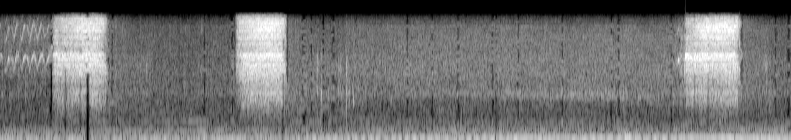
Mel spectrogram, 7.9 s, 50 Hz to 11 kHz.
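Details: Harsh, broadband hissing screeches of a barn owl during feeding, recorded in Friesland, Netherlands, 8 September 2019: three long rasping bursts spaced a couple of seconds apart, with a faint low hum beneath.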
